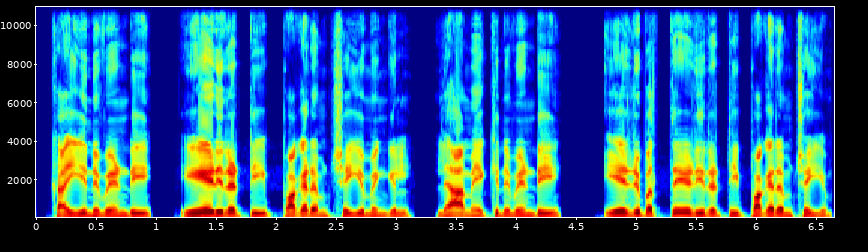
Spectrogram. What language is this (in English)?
Malayalam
